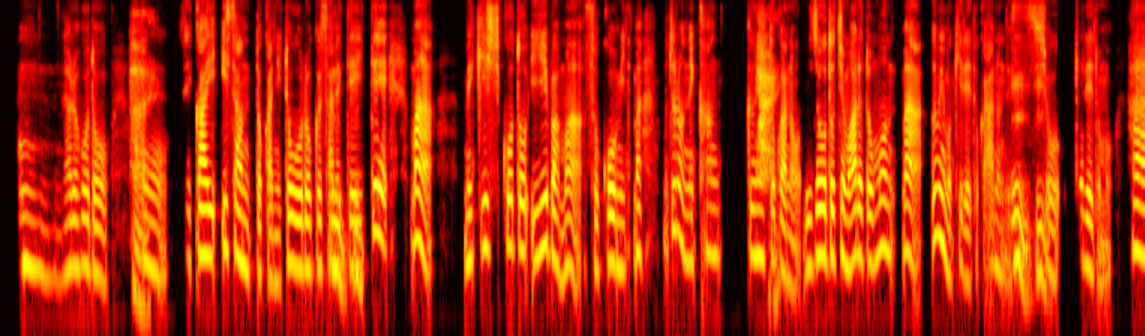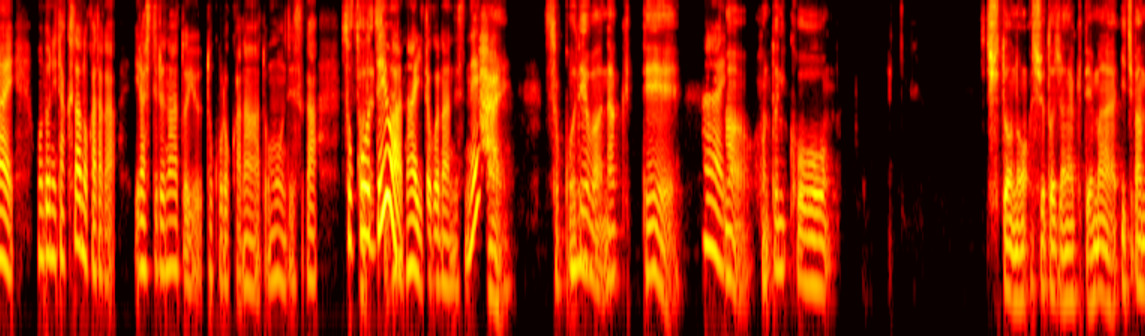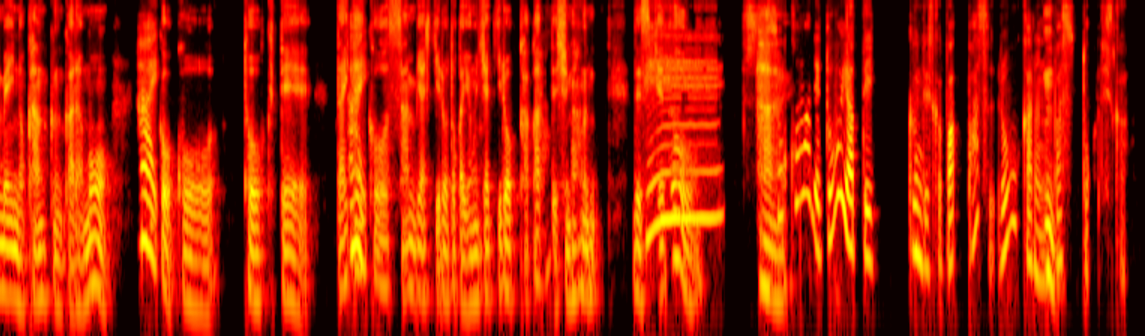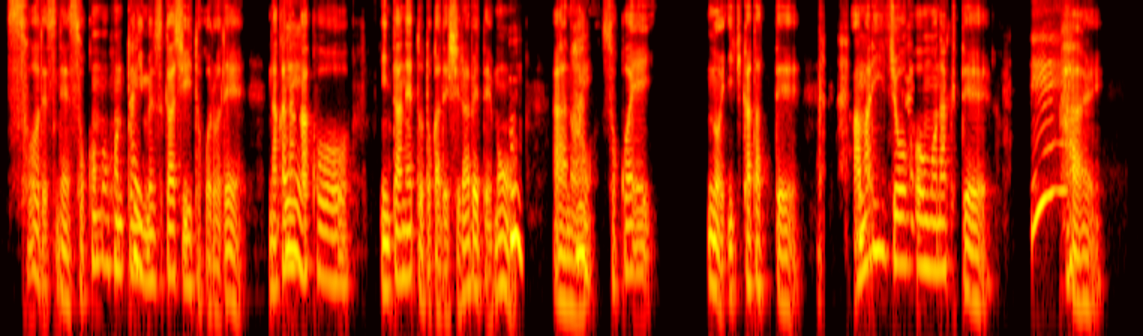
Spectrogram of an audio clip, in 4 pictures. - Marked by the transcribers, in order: tapping; other background noise; other noise
- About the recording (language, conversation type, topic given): Japanese, podcast, 旅で見つけた秘密の場所について話してくれますか？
